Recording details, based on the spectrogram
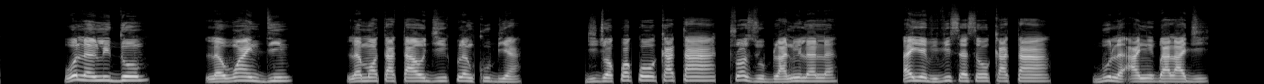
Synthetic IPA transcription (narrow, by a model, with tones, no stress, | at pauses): wo˦lɛ˨ɣli˦d̪o˦m | lɛ˨wã˦nd̪i˦m | lɛ˨mɔ̃˦t̪a˦t̪a˦wo˦d͡ʑi˦k͡plɛ˦ŋ̩˦ku˦bi˨a˨ | d͡ʑi˨d͡ʒɔ˨k͡pɔ˦k͡pɔ˦wo˦ka˦t̪ã˦t̪ɾɔ˦zu˨bla˨nũ˦i˦lɛ˦lɛ˦ | e˦jɛ˦vi˨vi˦sɛ˦sɛ˦wo˦ka˦t̪ã˦ | bu˦lɛ˨ʔa˨ɲĩ˦ɡ͡ba˦la˦d͡ʑi˦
